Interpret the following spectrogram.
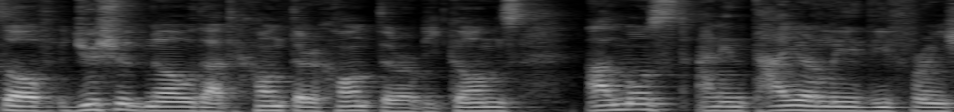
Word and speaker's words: Hunter × Hunter: benefit immensely from watching Hunter x Hunter. The X is silent.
